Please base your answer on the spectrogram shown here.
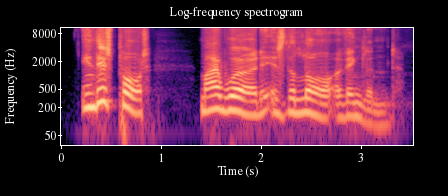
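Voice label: English male, voice; Pirates Of The Caribbean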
